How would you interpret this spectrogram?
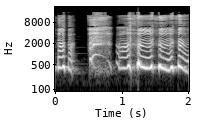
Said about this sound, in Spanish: Seguí llorando y te vas a hacer pegar otra vez.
